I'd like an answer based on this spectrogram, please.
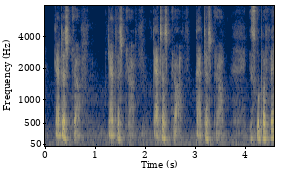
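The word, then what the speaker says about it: catastrophe: जो आपदा है कैटस्ट्रोफी कैटस्टोफी कैटस्टोफी ना कि कैटस्ट्राफ ई लगा है तो आपको लगा कैटस्ट्रोफी पढ़ना चाहिए लेकिन होता क्या है कैटस्ट्रोफ सी ए टी ए एस टी आर ओ टी एच ई कैटस्ट्रोफ कैटस्ट्राफी कैटस्ट्रोफी कैटस्ट्रोफी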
